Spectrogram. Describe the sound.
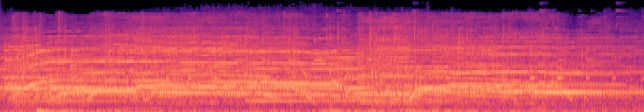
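A crowd in America cheers the announcement of Joe Biden's election win, a loud, continuous roar of cheering with high whoops and shouts rising above it throughout.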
